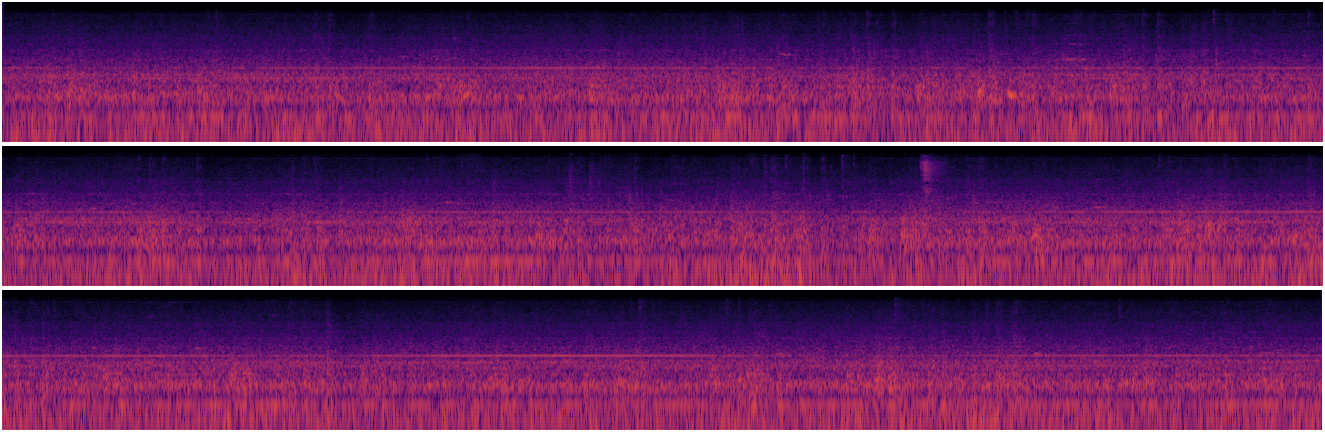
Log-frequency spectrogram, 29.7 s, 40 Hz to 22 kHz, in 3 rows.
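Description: JR 205 series (600 subseries) electric commuter train running at steady speed, heard from inside the car: a continuous rumble of wheels on rail with a steady high whine, and a single sharp click about 17 seconds in.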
